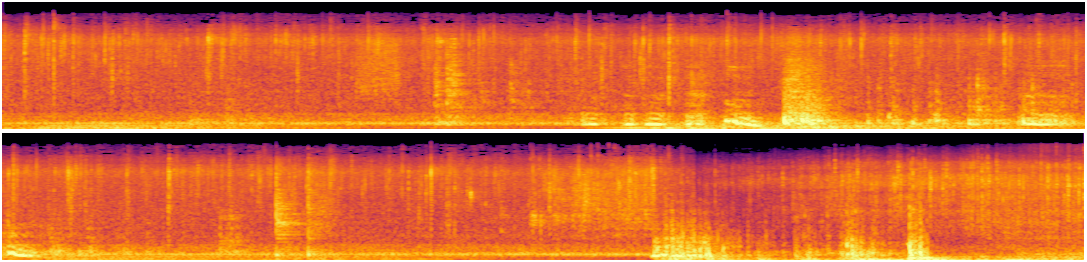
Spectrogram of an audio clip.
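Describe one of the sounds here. Bacon sizzles and crackles on a hot griddle.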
